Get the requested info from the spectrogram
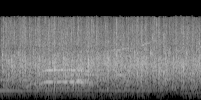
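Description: Audience applauding at the close of a ballroom dance showcase.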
